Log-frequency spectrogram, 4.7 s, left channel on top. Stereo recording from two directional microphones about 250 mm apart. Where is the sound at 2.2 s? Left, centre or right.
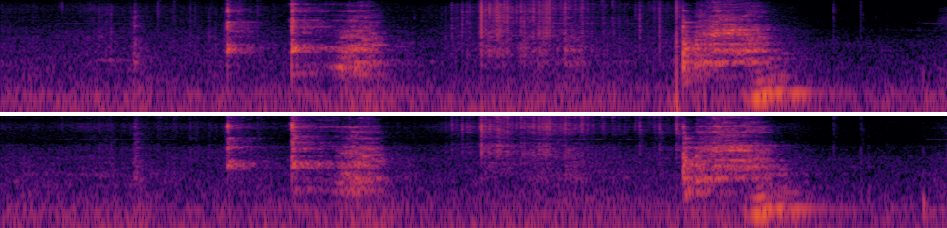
Centre.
